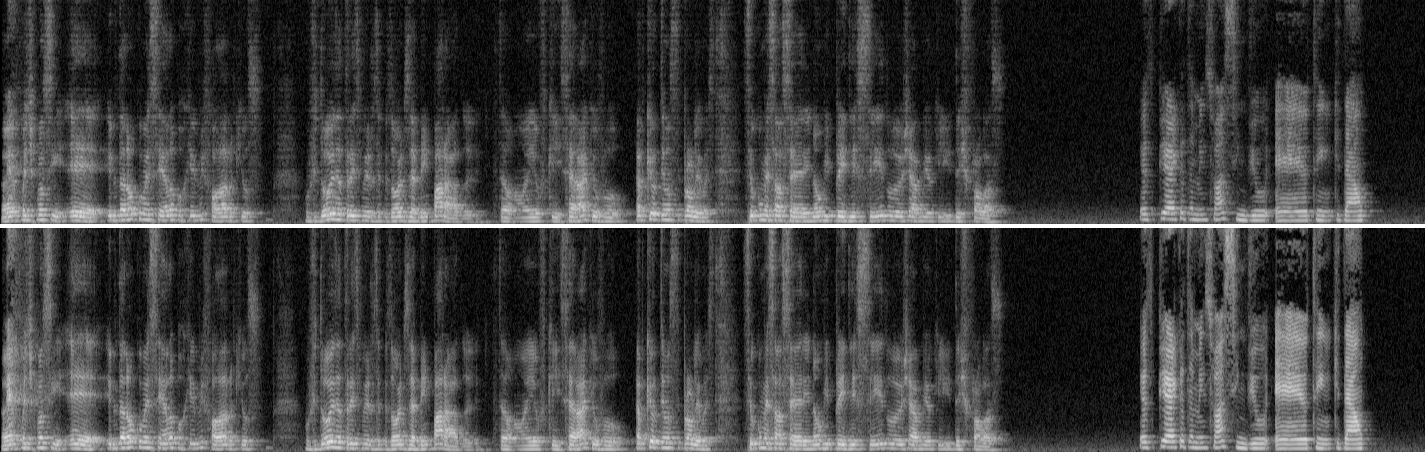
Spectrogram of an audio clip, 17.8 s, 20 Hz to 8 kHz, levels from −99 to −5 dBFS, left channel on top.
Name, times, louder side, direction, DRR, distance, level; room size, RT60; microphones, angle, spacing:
voice 1, 0.0-3.2 3.5-5.9 6.2-12.5, right 1 dB, 35° right, 1.8 m, -29 dB
voice 2, 14.2-17.0, right 7 dB, 60° right, 0.5 m, -27 dB
5.8 x 5.2 x 6.5 m
head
